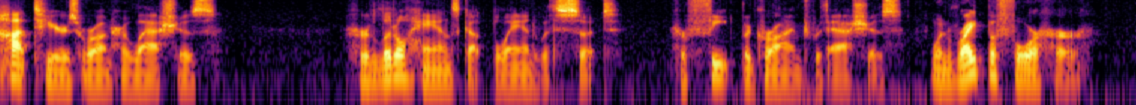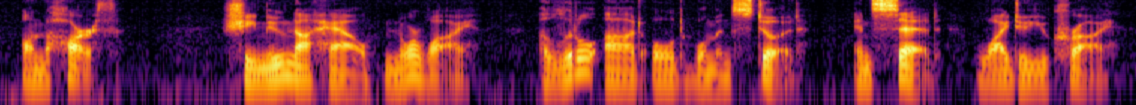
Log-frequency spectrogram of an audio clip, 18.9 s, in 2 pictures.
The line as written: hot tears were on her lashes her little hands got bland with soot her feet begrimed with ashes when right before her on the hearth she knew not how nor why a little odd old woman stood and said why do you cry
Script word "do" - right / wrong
right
